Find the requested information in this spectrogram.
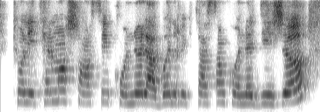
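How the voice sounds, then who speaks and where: With an Acadian accent, a woman speaks in a high pitch at a moderate pace on a very clean recording with a silent background. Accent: Acadian French (Chiac), noticeable. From Acadian New Brunswick, Canada. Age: 20s. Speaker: direct sales team leader. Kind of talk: motivational team call talk. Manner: casual, many fillers and English code-switching.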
